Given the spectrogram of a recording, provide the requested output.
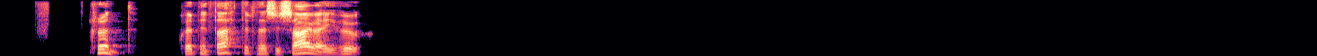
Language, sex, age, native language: Icelandic, male, 50-59, Icelandic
